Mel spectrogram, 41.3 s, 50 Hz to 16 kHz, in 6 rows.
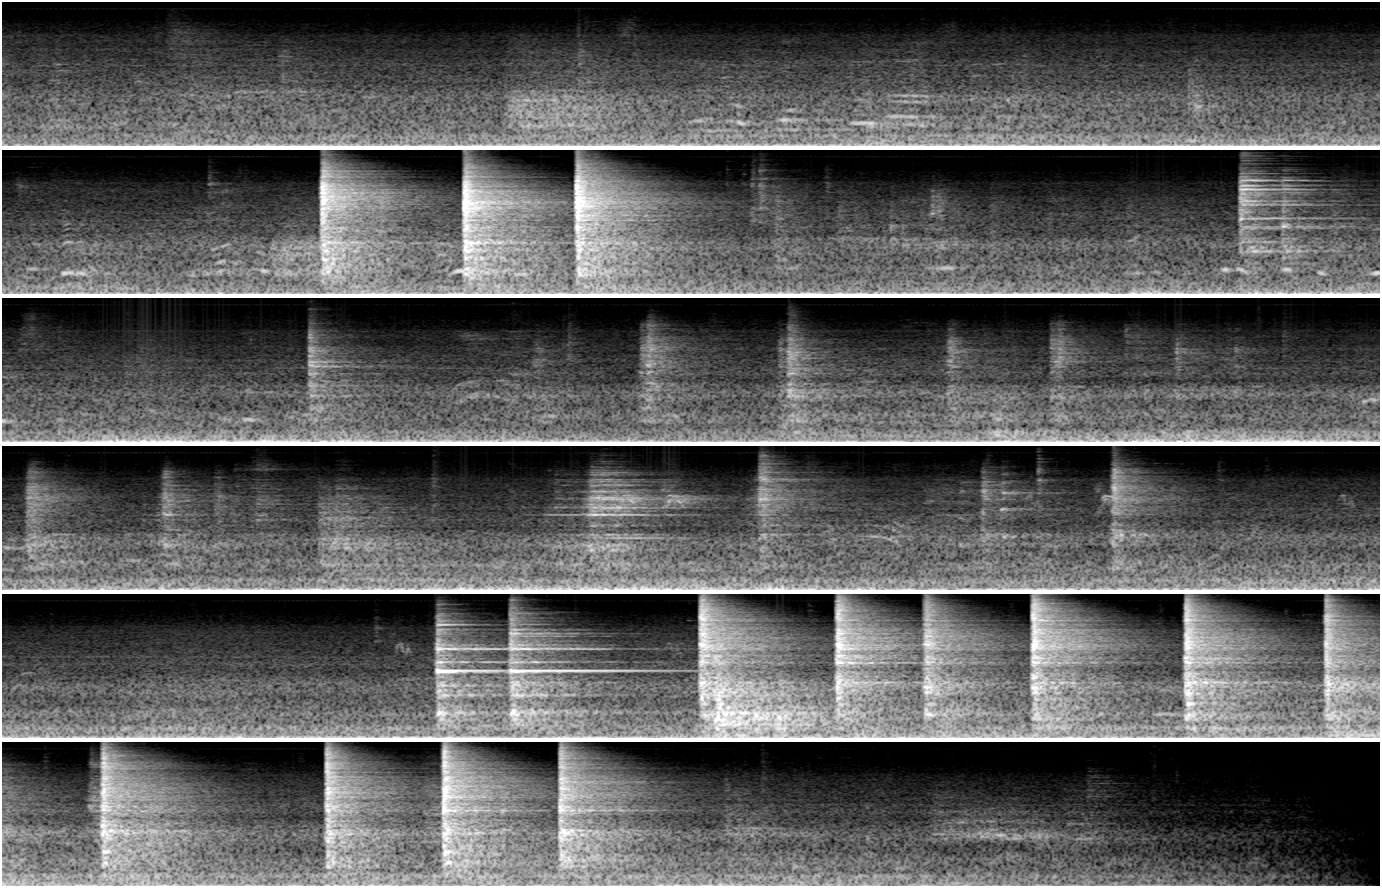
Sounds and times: Hammering metal 29.7 - 35.4

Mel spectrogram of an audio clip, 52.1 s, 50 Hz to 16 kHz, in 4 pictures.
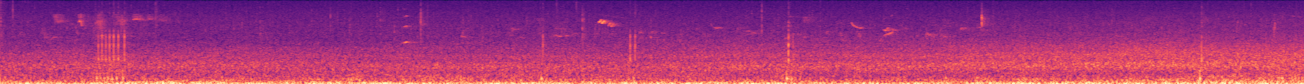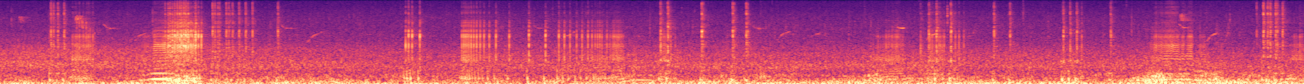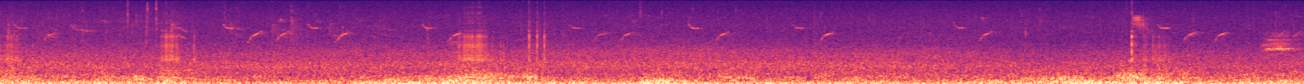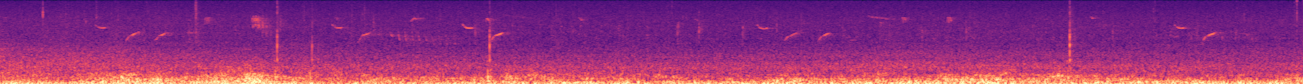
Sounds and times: wind 0.0 - 52.1
squeaking pine tree 0.4 - 1.8
pusher boat on the oder river getting closer 3.4 - 32.3
birds 3.8 - 44.2
squeaking pine tree 3.9 - 9.0
squeaking pine tree 10.4 - 33.3
squeaking pine tree 36.8 - 39.2

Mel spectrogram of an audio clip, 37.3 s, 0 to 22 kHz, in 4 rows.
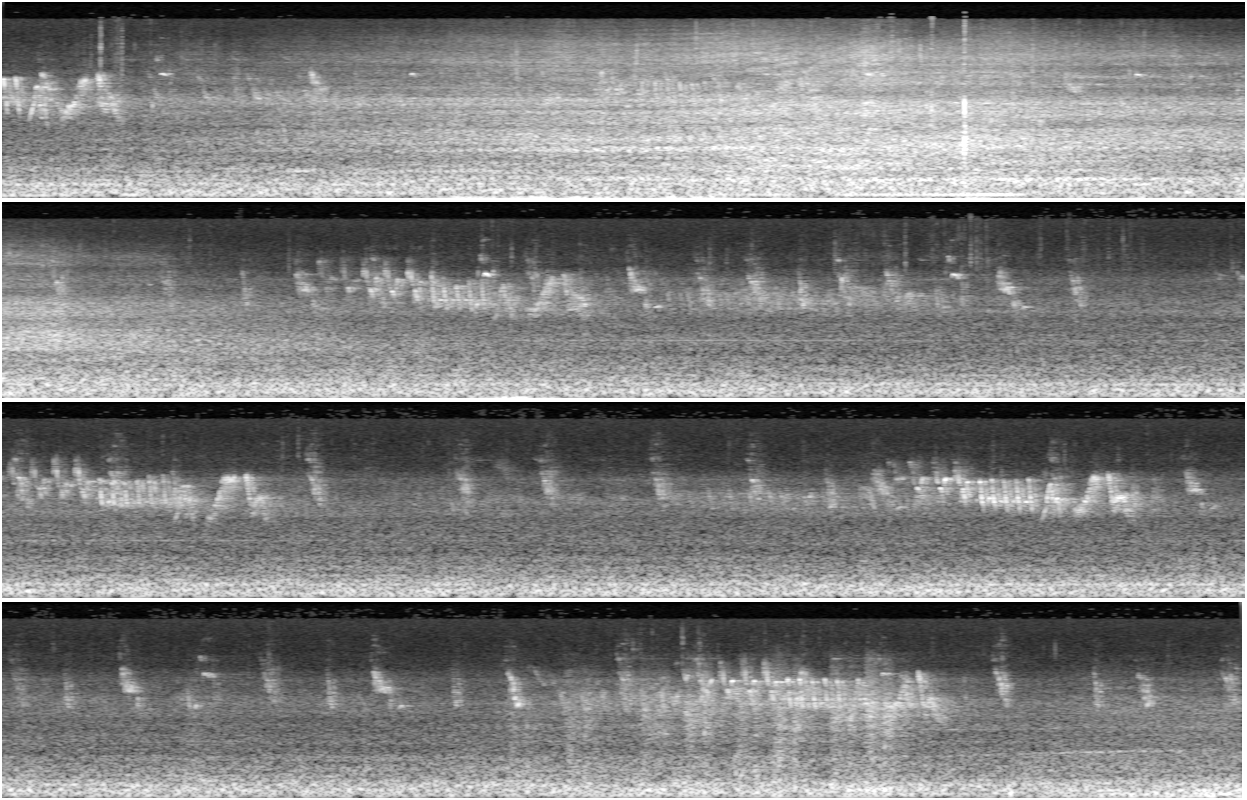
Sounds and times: sounds of the harbour in the background 0.0 - 37.2
tram line 1+2 u-turn 0.9 - 11.4
tram line 1+2 u-turn 30.1 - 37.2

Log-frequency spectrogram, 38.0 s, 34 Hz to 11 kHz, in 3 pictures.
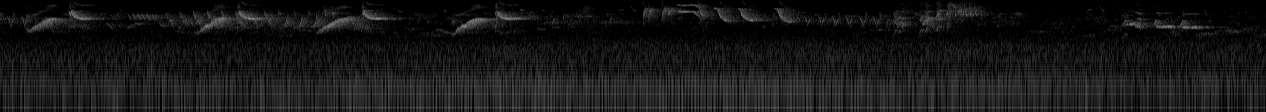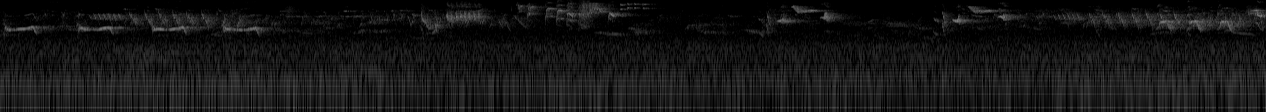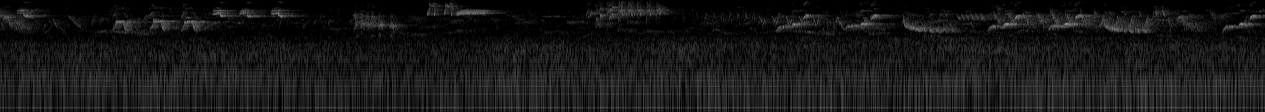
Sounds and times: Song thrush (Singdrossel) singing 0.0 - 37.9
distant city / traffic noise 0.0 - 37.9

